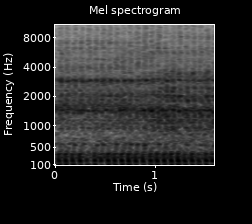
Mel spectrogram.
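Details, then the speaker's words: KTM first run after long storage and no-spark fix: fast even firing with loud metallic top-end clatter; owner suspects slack cam chain, manual adjuster may need tightening, not confirmed. "Loud, but it's got a Nihilo manual adjuster for the cam change, so I might just need"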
